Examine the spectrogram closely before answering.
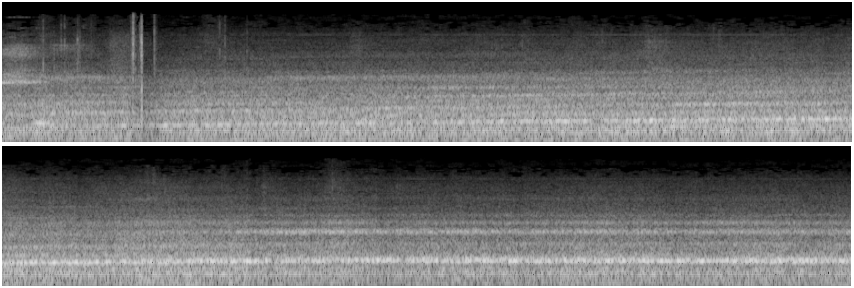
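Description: A train's electric motor whines and slowly rises in pitch as the train speeds up.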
